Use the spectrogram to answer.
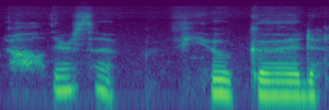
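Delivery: slow soft whisper. Real, not acted. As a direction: whisper it to yourself. Whispered aside.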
